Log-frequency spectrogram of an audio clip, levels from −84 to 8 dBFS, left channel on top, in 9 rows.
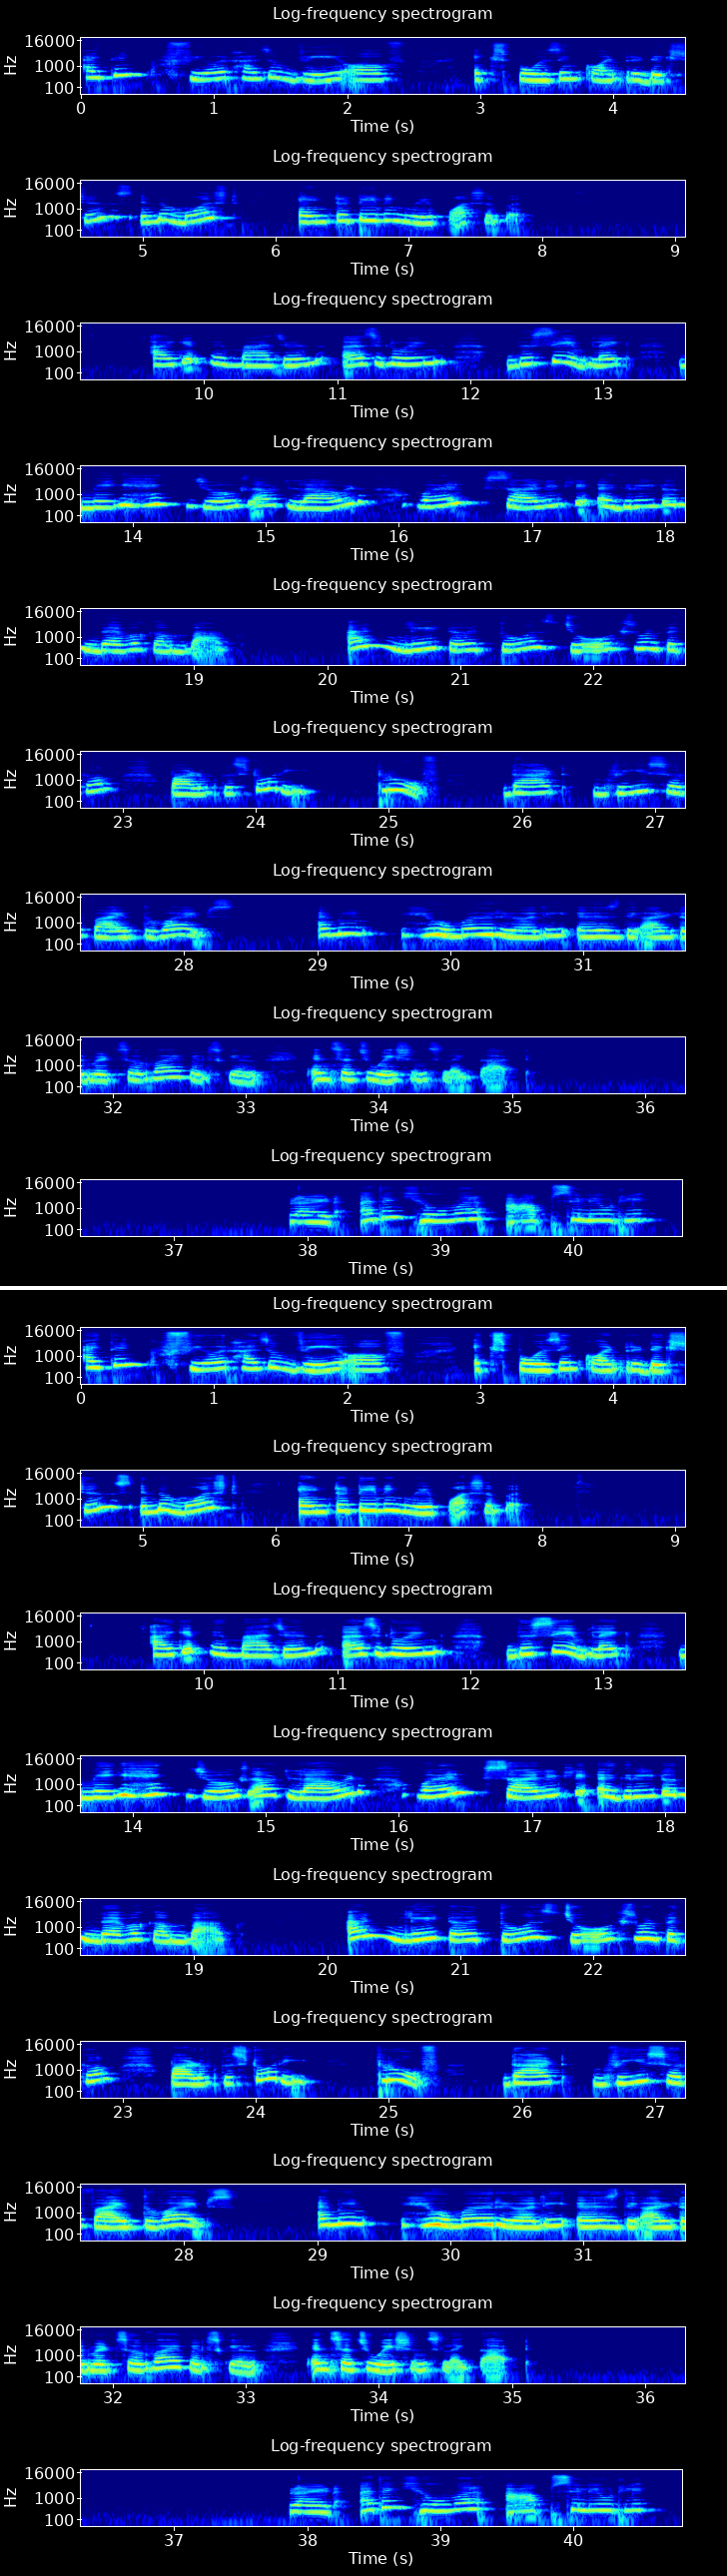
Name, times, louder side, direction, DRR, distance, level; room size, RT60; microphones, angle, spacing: voice 1, 0.0-2.4 2.9-5.6 6.2-7.8 9.6-13.2 13.6-19.2 20.1-24.4 24.9-25.4 25.9-28.4 29.0-29.4 29.6-35.0, right 5 dB, 35° right, 0.3 m, -31 dB
voice 2, 37.9-40.5, equal, 10° right, 0.9 m, -35 dB
3.2 x 2.6 x 2.4 m
head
